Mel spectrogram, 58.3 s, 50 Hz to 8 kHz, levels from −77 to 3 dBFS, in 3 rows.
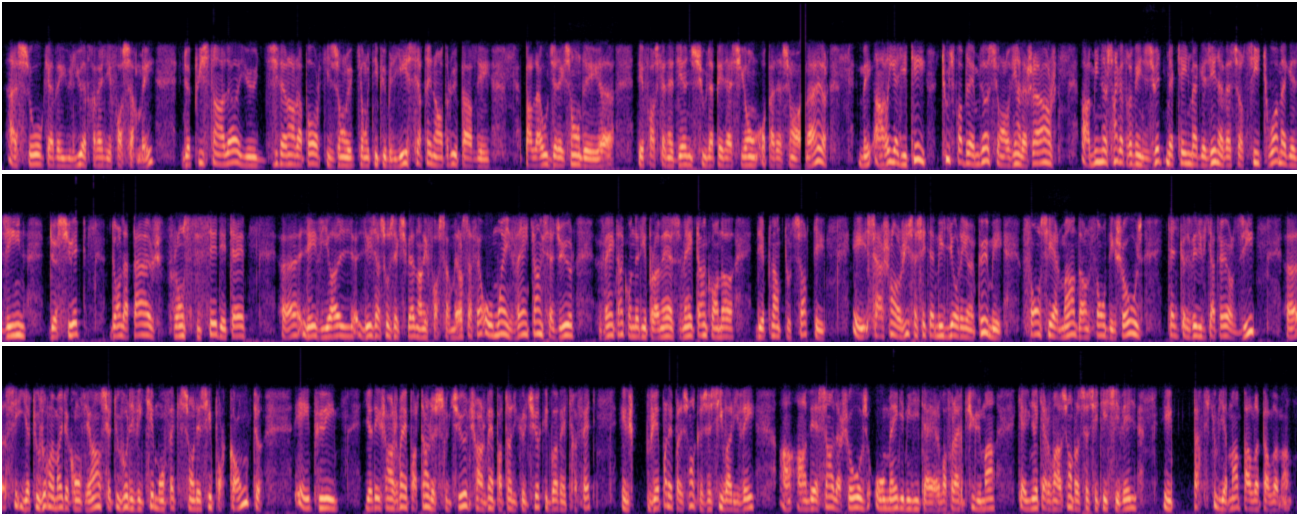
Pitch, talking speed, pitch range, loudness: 165 Hz, 210 wpm, 150-185 Hz, -14 LUFS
